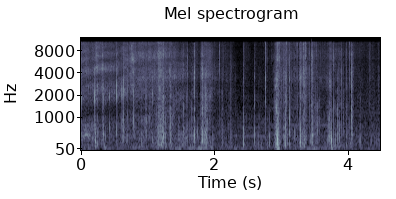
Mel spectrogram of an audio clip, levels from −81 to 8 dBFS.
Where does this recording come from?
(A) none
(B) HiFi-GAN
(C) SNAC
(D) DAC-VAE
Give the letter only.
D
